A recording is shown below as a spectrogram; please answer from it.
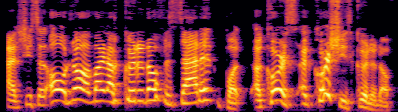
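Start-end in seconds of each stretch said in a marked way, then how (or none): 0.6-2.8 high-pitched anxious pleading; hammed-up worried whimper; mock distress. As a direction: fret that you are being rejected. Acted worry at being rejected.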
